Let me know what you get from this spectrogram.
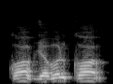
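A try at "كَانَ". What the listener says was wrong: কব, ওটা কব নয়, কাপ। কাপ, ওটা কব। হুম, কাপ জবর কা না, ওখানে আলিফ আছে।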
